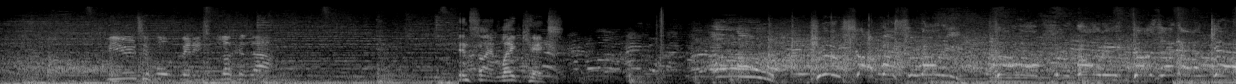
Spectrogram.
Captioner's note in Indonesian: Tepuk tangan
